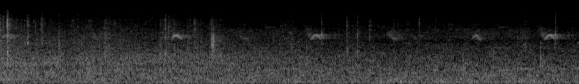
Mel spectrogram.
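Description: Street ambience: a steady hiss of background noise, with a small bird giving short high chirps about once a second.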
